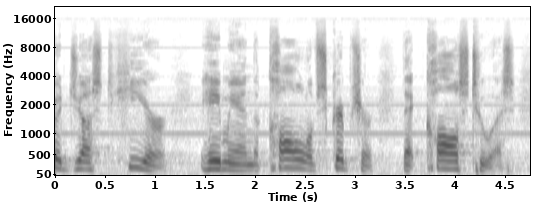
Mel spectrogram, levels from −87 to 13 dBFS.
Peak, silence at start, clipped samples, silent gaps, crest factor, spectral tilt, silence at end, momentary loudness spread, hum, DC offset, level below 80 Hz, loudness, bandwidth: -16 dBFS; 0 s; under 0.1%; none; 18 dB; -3.5 dB/octave; 0 s; 11 LU; none; under 0.1%; -74 dBFS; -33 LUFS; 17 kHz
